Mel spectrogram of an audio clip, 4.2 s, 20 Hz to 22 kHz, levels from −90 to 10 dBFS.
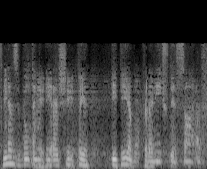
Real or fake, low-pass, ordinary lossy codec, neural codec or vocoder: fake; 19.8 kHz; AAC, 24 kbps; codec, 44.1 kHz, 0.9 kbps, DAC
